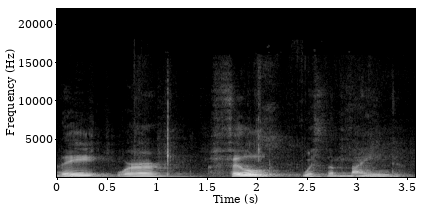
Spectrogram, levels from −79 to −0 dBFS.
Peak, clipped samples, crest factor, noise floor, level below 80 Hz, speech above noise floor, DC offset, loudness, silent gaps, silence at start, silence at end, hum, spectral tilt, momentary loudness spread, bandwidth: -4 dBFS; under 0.1%; 18 dB; -43 dBFS; -56 dBFS; 22 dB; under 0.1%; -22 LUFS; none; 0 s; 0.05 s; none; -7.5 dB/octave; 14 LU; 16 kHz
